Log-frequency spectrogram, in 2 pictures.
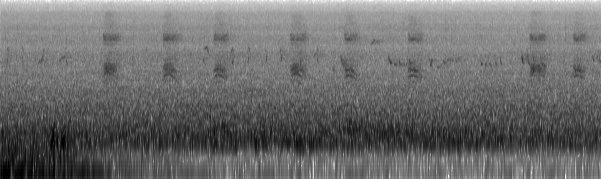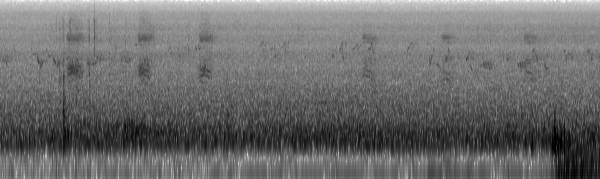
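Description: A bird calling repeatedly in short calls, about one a second in irregular runs, with a low rumble coming in near the end.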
